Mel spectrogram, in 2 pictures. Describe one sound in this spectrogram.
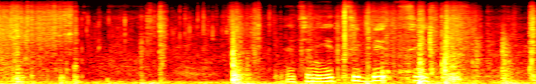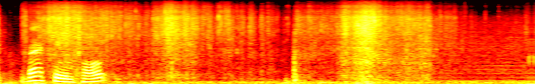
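A plastic bag crinkles and rustles.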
